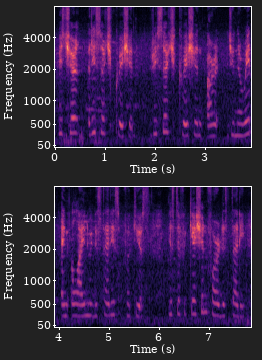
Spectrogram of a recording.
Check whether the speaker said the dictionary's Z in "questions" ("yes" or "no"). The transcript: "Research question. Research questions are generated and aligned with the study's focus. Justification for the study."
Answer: no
